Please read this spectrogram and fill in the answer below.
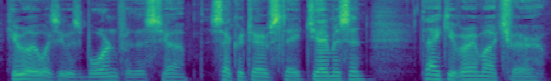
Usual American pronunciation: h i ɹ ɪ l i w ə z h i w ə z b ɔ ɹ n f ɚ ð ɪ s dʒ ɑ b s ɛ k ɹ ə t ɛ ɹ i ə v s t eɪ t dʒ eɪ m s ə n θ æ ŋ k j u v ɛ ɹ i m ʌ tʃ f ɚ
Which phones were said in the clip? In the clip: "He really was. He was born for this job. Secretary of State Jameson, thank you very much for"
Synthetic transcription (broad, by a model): h i ɹ ɪ l i w ə z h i w ə z b ɔ ɹ n f ɚ ð ɪ s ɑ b s ɛ k ɹ ə t ɛ ɹ i ə v s t eɪ t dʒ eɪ m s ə n θ æ ŋ k j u v ɛ ɹ i m ʌ tʃ f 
